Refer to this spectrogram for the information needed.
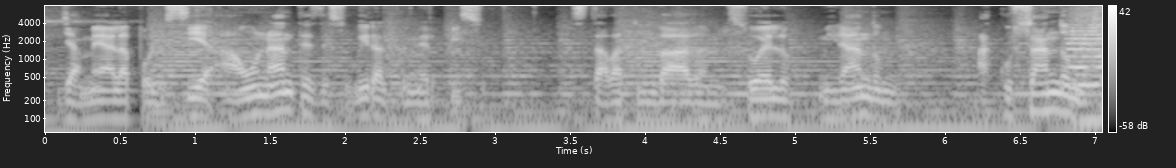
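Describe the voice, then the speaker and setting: A man's voice: fairly low pitch, close to an everyday voice. A man playing a guilt-ridden, haunted father confessing to his therapist in an audio horror drama. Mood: cold, guilty. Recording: music behind the voice.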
